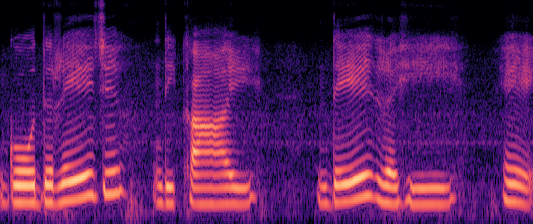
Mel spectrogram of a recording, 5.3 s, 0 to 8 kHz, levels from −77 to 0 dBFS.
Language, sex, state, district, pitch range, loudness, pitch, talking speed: Hindi, female, Madhya Pradesh, Dhar, 175-210 Hz, -16 LUFS, 190 Hz, 65 wpm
